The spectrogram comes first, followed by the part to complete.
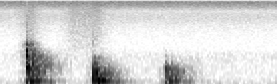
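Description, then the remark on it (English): Three firm knocks on a wooden door, evenly spaced, each a dull thud with a short decay, followed by silence. “At least I haven't got one of his strange friends knocking on the door this time.”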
